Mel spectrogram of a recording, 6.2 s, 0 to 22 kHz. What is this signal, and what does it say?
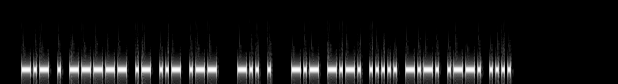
Morse code, heard as a keyed tone, about 40 wpm, 700 Hz. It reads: KE0AUW DE KC5CPH
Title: USA Callsign DE Callsign - 6 Characters - 40wpm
